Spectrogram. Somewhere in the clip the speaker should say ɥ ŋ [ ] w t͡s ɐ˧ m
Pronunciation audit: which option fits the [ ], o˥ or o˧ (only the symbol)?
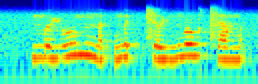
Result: o˥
